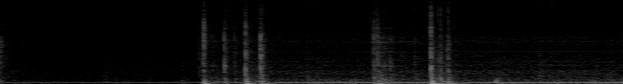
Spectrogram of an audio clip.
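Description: Keys on a computer keyboard are tapped in two short bursts as a taxpayer ID number is entered, the clicks crisp and close over a faint steady hum in a quiet room.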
